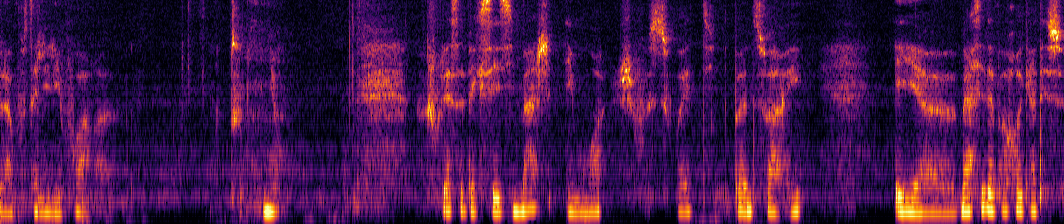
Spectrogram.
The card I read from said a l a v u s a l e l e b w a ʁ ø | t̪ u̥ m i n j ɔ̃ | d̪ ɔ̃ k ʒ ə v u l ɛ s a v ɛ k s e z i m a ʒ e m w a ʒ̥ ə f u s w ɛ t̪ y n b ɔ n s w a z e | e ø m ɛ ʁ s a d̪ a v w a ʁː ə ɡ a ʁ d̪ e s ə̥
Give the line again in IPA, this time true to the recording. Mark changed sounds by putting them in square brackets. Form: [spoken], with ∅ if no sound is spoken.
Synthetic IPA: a l a v u [z] a l e l e [v] w a ʁ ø | t̪ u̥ m i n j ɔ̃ | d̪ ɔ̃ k ʒ ə v u l ɛ s a v ɛ k s e z i m a ʒ e m w a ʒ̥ ə [v] u s w ɛ t̪ y n b ɔ n s w a [ʁ] e | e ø m ɛ ʁ s [i] d̪ a v w a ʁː ə ɡ a ʁ d̪ e s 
